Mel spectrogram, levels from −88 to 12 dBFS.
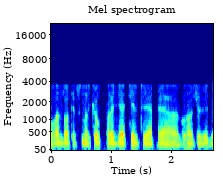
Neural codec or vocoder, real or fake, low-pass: codec, 44.1 kHz, 7.8 kbps, DAC; fake; 3.6 kHz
